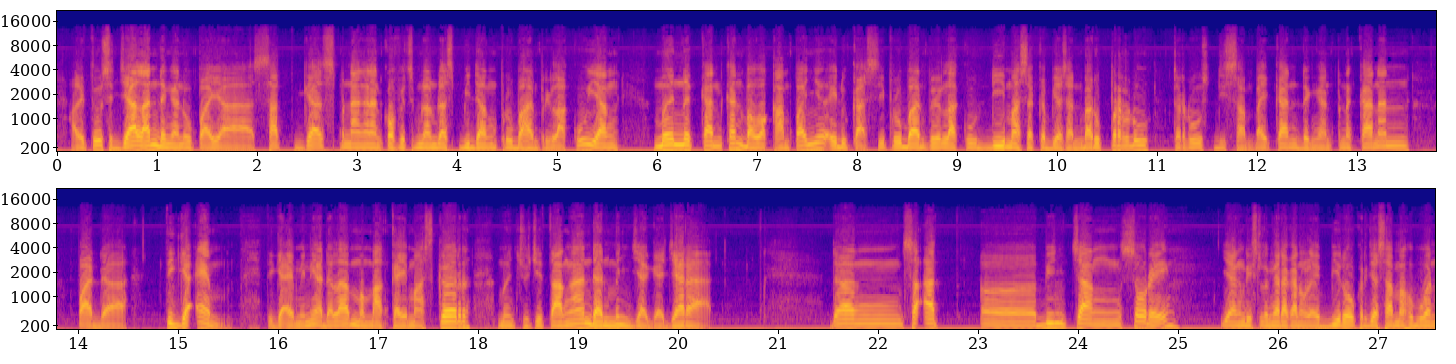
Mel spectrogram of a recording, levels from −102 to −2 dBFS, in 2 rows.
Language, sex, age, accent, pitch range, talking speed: Indonesian, male, 40-59, native, 100-125 Hz, 110 wpm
